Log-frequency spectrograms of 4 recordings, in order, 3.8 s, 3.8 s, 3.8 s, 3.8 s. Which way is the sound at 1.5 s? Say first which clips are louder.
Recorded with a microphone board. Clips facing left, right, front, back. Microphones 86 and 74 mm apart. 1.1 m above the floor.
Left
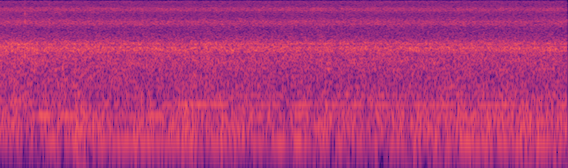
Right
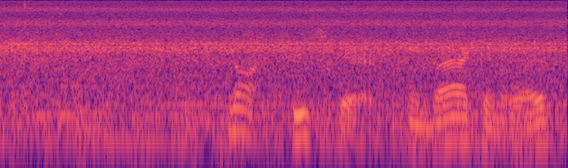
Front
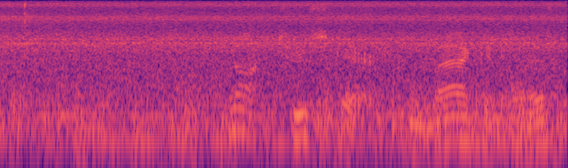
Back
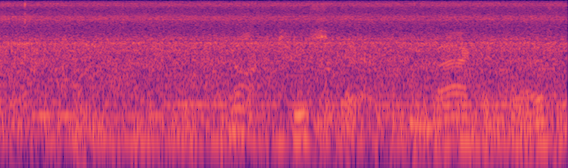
Right 3 dB, back 2 dB; 85° right.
